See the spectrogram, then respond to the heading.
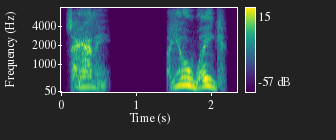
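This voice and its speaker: An eager, earnest little storybook boy, acted out by a man. The voice is lifted well above a grown man's usual talk and moves up and down in a lively way, childlike and full of wonder. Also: high voice, a little slow, breathy edge, pitched above the performer's own voice, exaggerated voice. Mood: whispering, eager.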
